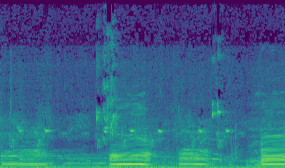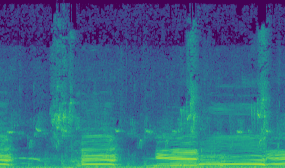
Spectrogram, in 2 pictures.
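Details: Several cows grazing on a green pasture hill in the afternoon moo in turn, each a drawn-out, harmonic-rich low call lasting about a second.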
